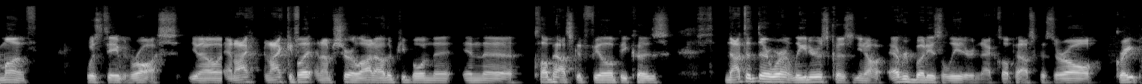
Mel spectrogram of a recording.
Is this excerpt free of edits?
no; 2 cuts; at 2.2 s, 3.0 s

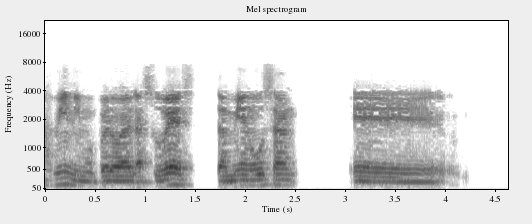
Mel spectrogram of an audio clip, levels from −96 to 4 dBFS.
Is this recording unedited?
yes; 0 cuts

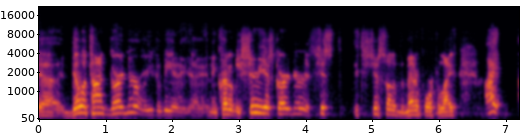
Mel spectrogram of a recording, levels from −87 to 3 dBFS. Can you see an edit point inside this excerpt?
no; 0 cuts

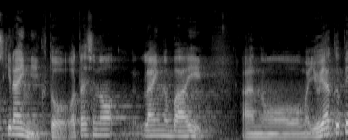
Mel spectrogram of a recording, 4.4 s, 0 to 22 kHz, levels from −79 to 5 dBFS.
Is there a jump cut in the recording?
no; 0 cuts

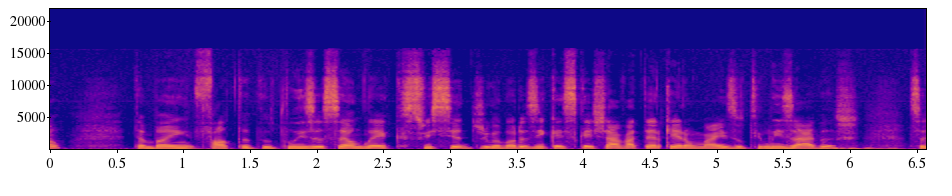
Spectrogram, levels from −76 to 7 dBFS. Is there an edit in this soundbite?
yes; 2 cuts; at 2.4 s, 4.6 s

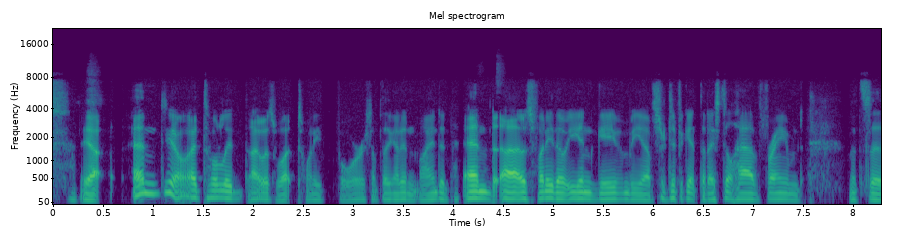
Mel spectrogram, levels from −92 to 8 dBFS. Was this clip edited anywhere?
no; 0 cuts

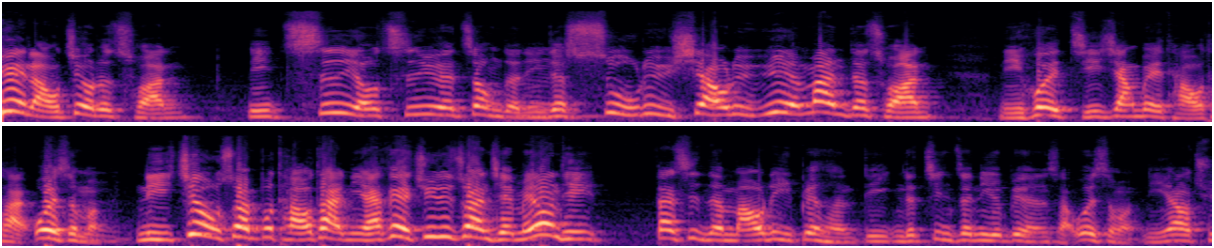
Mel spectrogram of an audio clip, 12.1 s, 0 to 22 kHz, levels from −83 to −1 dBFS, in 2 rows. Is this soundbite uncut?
yes; 0 cuts

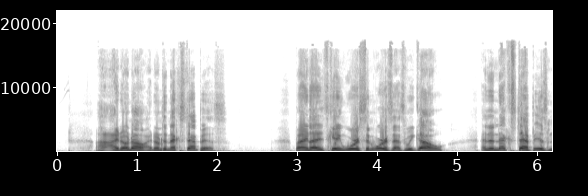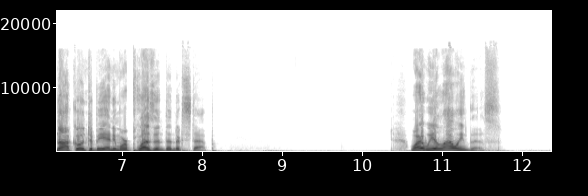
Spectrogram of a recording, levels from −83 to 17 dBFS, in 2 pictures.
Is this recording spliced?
yes; 3 cuts; at 1.3 s, 3.2 s, 7.7 s

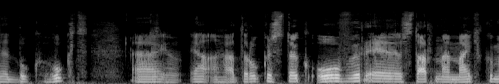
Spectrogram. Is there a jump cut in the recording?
no; 0 cuts

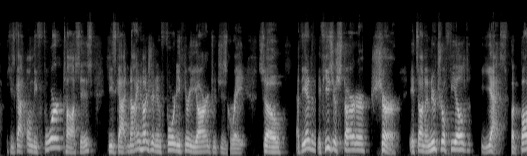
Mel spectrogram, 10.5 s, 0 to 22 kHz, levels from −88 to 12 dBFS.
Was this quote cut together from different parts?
yes; 3 cuts; at 1.3 s, 4.5 s, 6.3 s

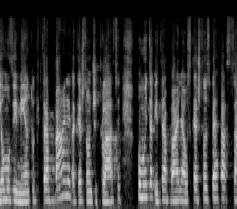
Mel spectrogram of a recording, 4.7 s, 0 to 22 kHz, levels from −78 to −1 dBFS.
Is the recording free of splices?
no; 3 cuts; at 1.4 s, 3.1 s, 3.7 s

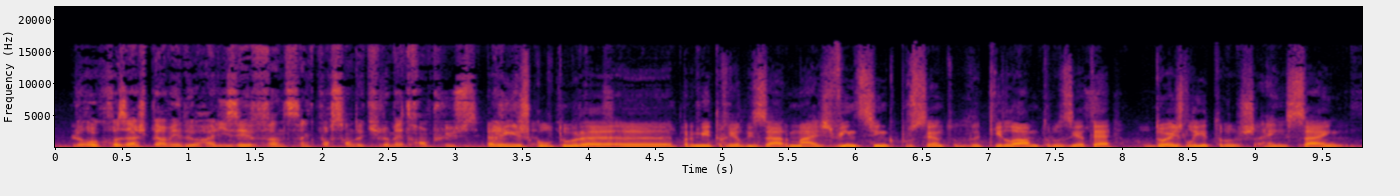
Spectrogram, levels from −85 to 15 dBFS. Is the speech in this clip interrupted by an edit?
no; 0 cuts

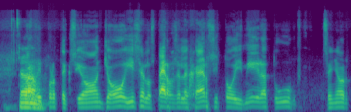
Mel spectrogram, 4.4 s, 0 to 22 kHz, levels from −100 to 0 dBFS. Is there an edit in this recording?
no; 0 cuts

